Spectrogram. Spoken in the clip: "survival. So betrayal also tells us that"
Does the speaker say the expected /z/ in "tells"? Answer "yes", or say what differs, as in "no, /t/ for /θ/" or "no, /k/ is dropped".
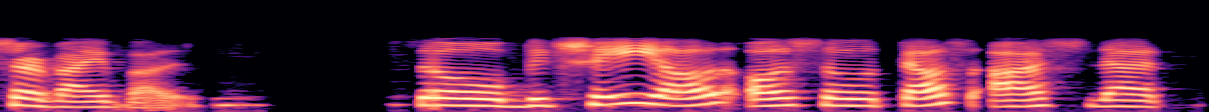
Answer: no, /s/ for /z/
